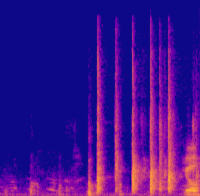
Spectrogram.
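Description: A quick run of about seven sharp clicks, starting about a second in.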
